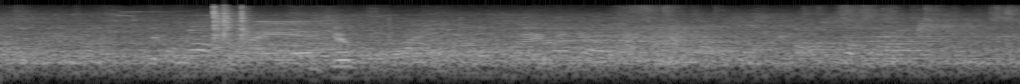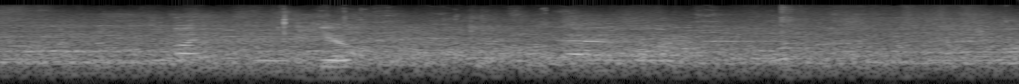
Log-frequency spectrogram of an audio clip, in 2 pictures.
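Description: A middle-aged woman talks close by.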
